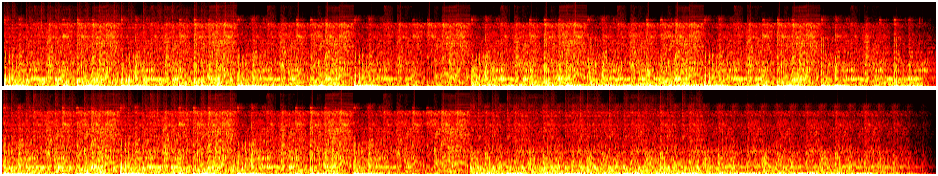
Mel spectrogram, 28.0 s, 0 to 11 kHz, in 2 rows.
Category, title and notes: Music > Multiple instruments
Short Track #3985 (Industraumatic)
Ambient, Cyberpunk, Games, Horror, Industrial, Noise, Sci-fi, Soundtrack, Underground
